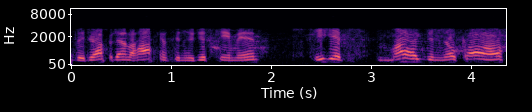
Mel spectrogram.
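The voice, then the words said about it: Voice giving out, hoarse. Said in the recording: “I was losing my voice there”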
